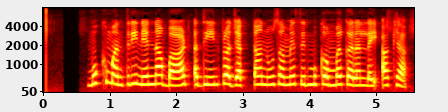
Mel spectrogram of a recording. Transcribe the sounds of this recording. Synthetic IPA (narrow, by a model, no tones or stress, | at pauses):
mʊkʰmə̃nt̪ɾiːneːnaːbaːɖəd̪iːnpɾɔːd͡ʒeːk̚ʈãːnũːsəmẽːsɪɾmʊkəmːəlkəɾənləiːʔaːkʰjaː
